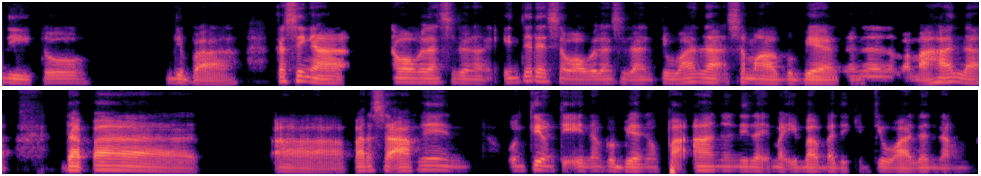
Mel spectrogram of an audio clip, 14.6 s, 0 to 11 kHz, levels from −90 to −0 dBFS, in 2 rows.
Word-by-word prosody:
dito." 105 0 -4 0.6
'Di - - -6
ba? 80 +1 -2 0.3
kasi 130 +3 +3
nga 95 -3 +6 0.3
nawawalan 110 -1 +1
sila 100 -3 -5
ng - - -12
interes, 130 +3 -1
nawawalan 95 +1 -1
sila 90 -2 -4
ng 90 - -15
tiwala 105 +3 -1
sa - - -2
mga 100 -3 +3
gobyerno 90 -1 +1
na 90 -1 -4
namamahala - - +1 0.4
dapat, 110 -8 +3 0.5
ah, 80 -3 -1
para - - +2
sa - - +6
akin, 115 -4 -3 0.3
unti-untiin 110 -1 +1
ng 105 0 -8
gobyernong 95 -2 -2
paano 110 -1 +2
nila 100 -1 -3
maibabalik - - -3
'yong 90 - -32
tiwala 90 -3 -1
ng, 85 -2 -7
100 Hz, 130 wpm, -28 LUFS, 90-110 Hz, 0.6 s, nga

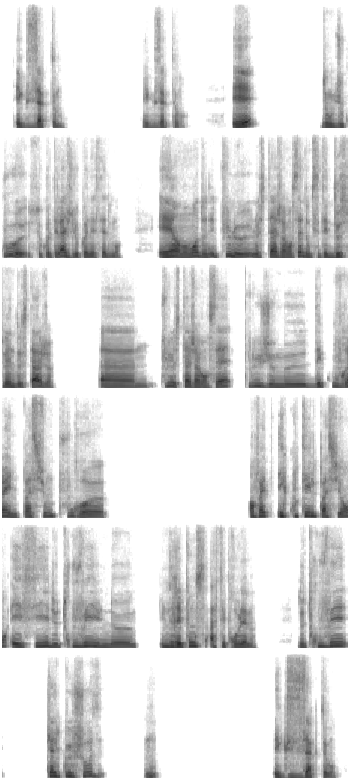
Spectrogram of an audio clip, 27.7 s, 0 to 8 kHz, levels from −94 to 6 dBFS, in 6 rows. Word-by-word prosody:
Exactement. 110 -3 -1 1.0
Exactement 110 0 -7 0.6
et 155 +8 +7 0.8
donc 125 -1 -1
du 120 +3 -4
coup, 210 - 0
heu, - - 0
ce 125 - -11
côté-là, 125 - +2
je 125 - -8
le 120 - -2
connaissais 115 0 -2
de 110 - -8
moi 100 -1 -9 0.5
et 140 +3 +6
à 170 - +7
un - - +5
moment 150 +9 +3
donné, 135 -6 -2
plus 215 - -3
le 140 - +2
le 135 +2 -1
stage 155 +3 +2
avançait, 130 +9 +2
donc 150 -8 -2
c'était 120 0 -4
2 130 +7 +1
semaines 155 -1 0
de 120 - -1
stage. 115 0 +4 0.7
Hem, 105 -2 0 0.2
plus 190 - -5
le 185 - +2
stage 165 -2 +1
avançait, 140 +6 +1 0.2
plus 180 +3 -3
je 135 -3 -4
me 125 -1 -1
découvrais 160 - -1
une 130 -5 -4
passion 165 - -2
pour, 175 -6 -2
heu 115 -2 -1 1.9
en 165 - +5
fait, 190 +3 +2
écouter 185 +2 +1
le 190 - +2
patient 165 +3 +1
et 155 - +4
essayer 170 +6 -1
de 150 -3 -1
trouver 170 +7 -2
une, 140 -6 -1
heu, 125 -1 -1 0.3
une 140 -1 +1
réponse 175 +6 +4
à 130 - +3
ses - - -4
problèmes, 135 -7 0 0.6
de 130 - -2
trouver 175 - -1 0.6
quelque 190 -2 +3
chose, 195 +1 -3 0.6
mmh 150 +2 -4 1.6
Exactement 115 -2 -1
140 Hz, 140 wpm, -25 LUFS, 120-170 Hz, 1.9 s, et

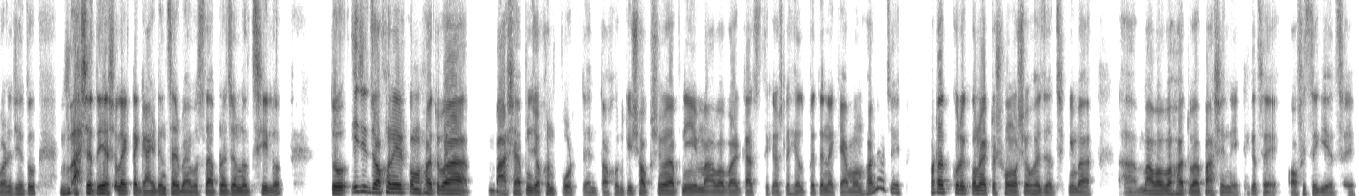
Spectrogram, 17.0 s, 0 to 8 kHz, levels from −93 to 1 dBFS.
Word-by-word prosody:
পড়ে। 105 -1 -2
যেহেতু 115 +3 -2 0.5
বাসাতেই 150 -1 +6
আসলে 135 - +3
একটা - - +1
গাইডেন্স 115 +2 0
এর 115 - +4
ব্যবস্থা 110 +1 -1
আপনার 120 +1 0
জন্য 115 -1 +3 0.2
ছিল। 130 -5 0 0.8
তো 140 - +8 0.2
এই 200 - +4
যে 210 - +1
যখন 160 +2 +5
এরকম 160 -1 +3
হয়তোবা 140 -1 +6 0.6
বাসায় 105 +3 +2
আপনি 125 - -2
যখন 120 +2 -4
পড়তেন। 90 -1 -6
তখন 105 +2 -7
কি 125 - -4
সবসময় 120 +1 0
আপনি 120 - -4 0.2
মা-বাবার 115 +1 -1
কাছ 110 -1 -1
থেকে 110 - -13
আসলে 110 +2 -11
হেল্প 110 -2 -6
পেতেন? 115 +1 -3
নাকি 105 - -7
এমন 105 +2 -4
হয় 140 - -1
না 345 - -6
যে 165 - -7 0.4
হঠাৎ 160 0 +3
করে 150 -2 +3
কোন 140 - +3
একটা 135 - -7
সমস্যা 115 +1 0
হয়ে 115 -2 -1
যাচ্ছে 105 - -7
কিংবা 105 -1 -2 0.5
আ - - -8 0.2
মা-বাবা 120 0 +2
হয়তোবা 115 -2 +1
পাশে 110 +1 -3
নেই। - - -9
ঠিক - - -25
আছে? - - -6 0.3
অফিসে 115 - -8
গিয়েছে 100 -2 -8
115 Hz, 185 wpm, -23 LUFS, 110-135 Hz, 0.8 s, তো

